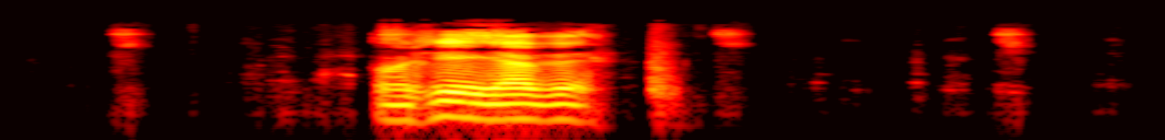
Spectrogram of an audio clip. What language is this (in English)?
Mokpwe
